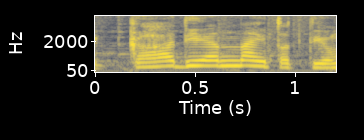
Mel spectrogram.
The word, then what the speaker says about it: 守護騎士: でもしかもこれ守護騎士って書いてガーディアンナイトって読ませるんですよね。 – そうですね、そう読ませます。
